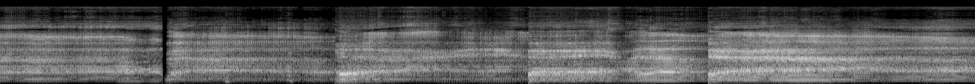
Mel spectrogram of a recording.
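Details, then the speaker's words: Deliberate, forceful burping: long, loud, rumbling belches running almost continuously with brief breaks; the burper reports a resulting headache and sore throat. "holy smokes I like a lot of power out of me oh crap that was like headache giving [Applause] wonderfulness I had the best bre of my life and it gave me a headache and now my throat's sore"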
